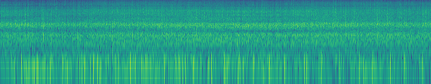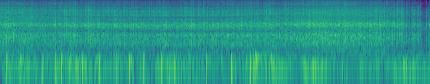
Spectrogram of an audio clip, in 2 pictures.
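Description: A fireworks fan of sparkling comet trails firing continuously with a steady loud hiss and dense crackle for about thirteen seconds, then cutting off suddenly near the end.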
